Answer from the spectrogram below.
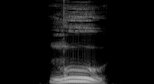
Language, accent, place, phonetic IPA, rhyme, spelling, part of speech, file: German, Germany, Berlin, [muː], -uː, muh, interjection / verb, De-muh.ogg
- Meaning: moo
